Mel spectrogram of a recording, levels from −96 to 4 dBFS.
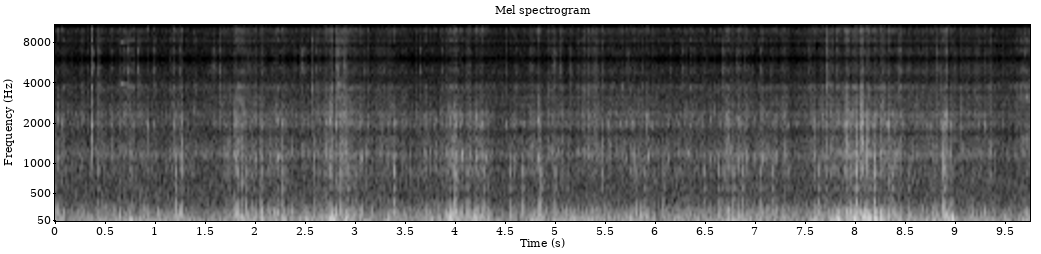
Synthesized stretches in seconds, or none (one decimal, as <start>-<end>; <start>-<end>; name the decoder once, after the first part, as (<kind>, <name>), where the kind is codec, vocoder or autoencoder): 1.5-2.1 (autoencoder, DAC-VAE); 2.7-3.5; 4.1-6.0; 7.1-9.8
